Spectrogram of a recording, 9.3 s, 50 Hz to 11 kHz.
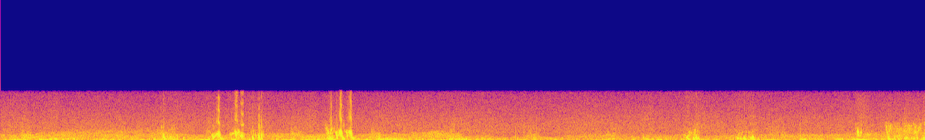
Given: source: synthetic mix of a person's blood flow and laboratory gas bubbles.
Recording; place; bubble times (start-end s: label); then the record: Doppler ultrasound of blood flow; subclavian vein
1.59-1.79 s: bubbles
2.09-2.23 s: bubbles
2.28-2.46 s: bubbles
2.48-2.66 s: bubbles
3.22-3.55 s: bubbles
6.82-7.02 s: bubbles
7.33-7.56 s: bubbles
8.54-8.70 s: bubbles
8.84-9.26 s: bubbles
From the record:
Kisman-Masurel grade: 122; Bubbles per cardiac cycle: 1 to 2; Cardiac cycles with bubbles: 10 to 50%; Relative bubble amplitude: moderate (0.250 to 0.450); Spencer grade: 2 (many but less than half of the cardiac periods contain bubble signals, singularly or in groups); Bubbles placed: anywhere in the cardiac cycle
